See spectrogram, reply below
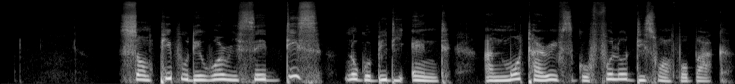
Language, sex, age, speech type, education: Nigerian Pidgin, female, 15-29, spontaneous, tertiary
